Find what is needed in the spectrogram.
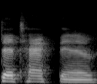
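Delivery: silly put-on text-to-speech computer voice. Describing the new Jigsaw puppet's voice, silly computer voice. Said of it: "this silly computer voice".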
